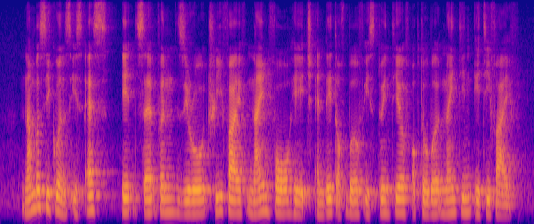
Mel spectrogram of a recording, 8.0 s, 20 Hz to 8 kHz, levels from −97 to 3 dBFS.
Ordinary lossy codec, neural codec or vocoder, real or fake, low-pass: none; none; real; none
